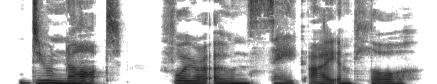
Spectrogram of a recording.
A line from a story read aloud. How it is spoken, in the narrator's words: the flounder gasped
